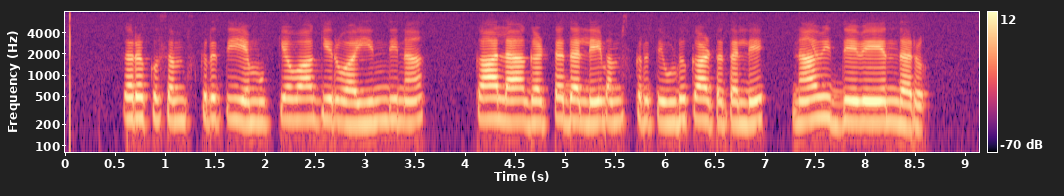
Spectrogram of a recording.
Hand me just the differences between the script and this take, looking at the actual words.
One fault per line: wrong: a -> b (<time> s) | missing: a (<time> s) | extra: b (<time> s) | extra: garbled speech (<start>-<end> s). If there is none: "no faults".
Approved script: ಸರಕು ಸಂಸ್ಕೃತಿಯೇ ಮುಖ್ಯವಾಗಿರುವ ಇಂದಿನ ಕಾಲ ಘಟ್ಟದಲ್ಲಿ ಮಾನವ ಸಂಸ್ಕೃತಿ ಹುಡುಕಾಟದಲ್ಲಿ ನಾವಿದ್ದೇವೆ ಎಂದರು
missing: ಮಾನವ (5.3 s)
